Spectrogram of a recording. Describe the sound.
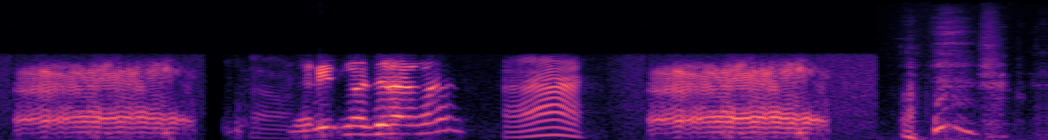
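Sheep or goats from a herd bleat down a phone line: a few wavering, harmonic bleats rise above the narrow, muffled call audio, with voices talking between them.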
